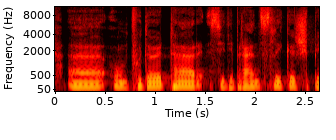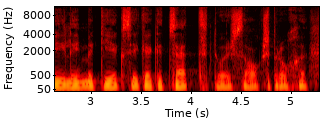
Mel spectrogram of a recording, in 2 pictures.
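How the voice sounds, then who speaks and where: Dry and close with no echo, a man speaks at a moderate pace in a medium pitch. His tone is dark, mellow and somewhat breathy, on a very clean recording with a silent background. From Switzerland, Biel. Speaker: stadium announcer. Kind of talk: interview. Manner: hesitant, many fillers.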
